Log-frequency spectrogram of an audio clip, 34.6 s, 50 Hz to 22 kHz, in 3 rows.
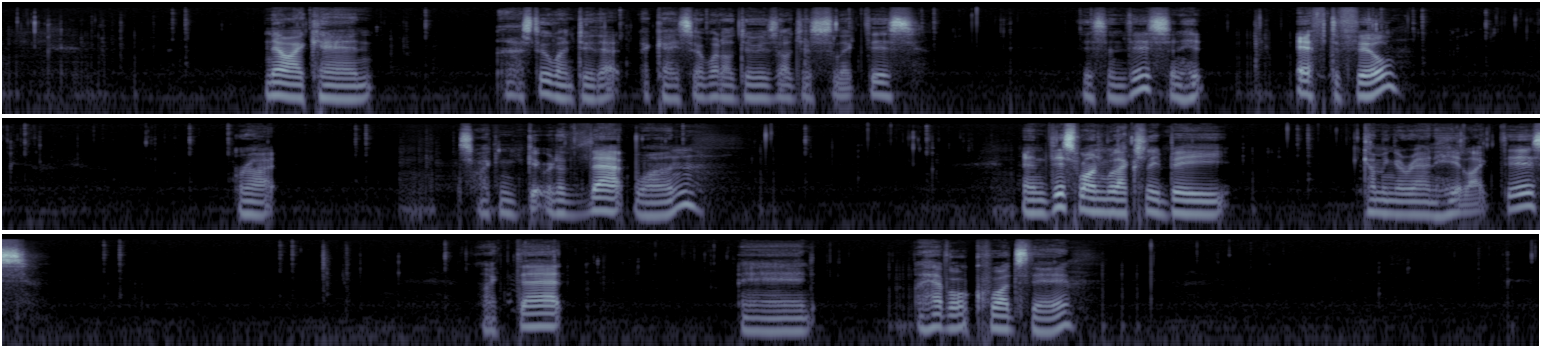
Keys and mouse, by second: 0.5 2, 3.0-4.4 middle drag, 5.0 click, 9.3 f, 9.8 middle click, 10.4 click, 10.9 middle click, 12.8 middle click, 14.0 click, 15.1 ctrl+x, 15.6 middle click, 17.4 middle click, 26.2-34.5 middle drag.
